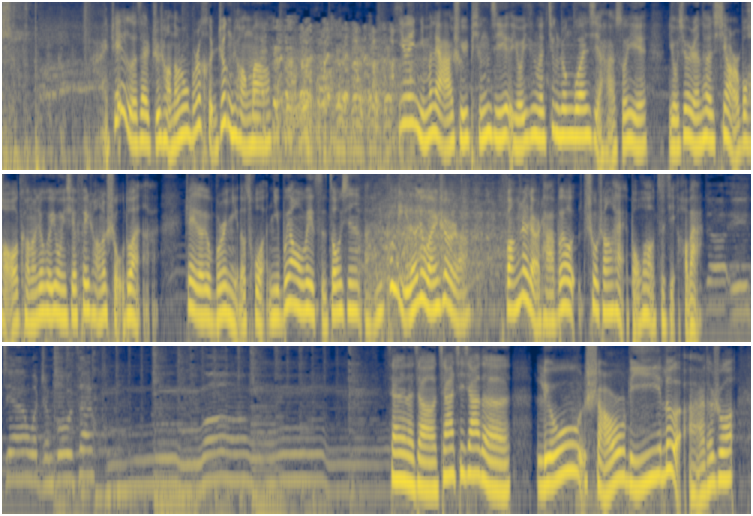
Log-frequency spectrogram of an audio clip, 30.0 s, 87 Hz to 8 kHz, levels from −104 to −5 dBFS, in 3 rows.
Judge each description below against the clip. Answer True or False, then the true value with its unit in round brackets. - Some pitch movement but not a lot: True (4.6 semitones)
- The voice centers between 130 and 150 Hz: False (195 Hz)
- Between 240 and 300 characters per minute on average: False (220 characters per minute)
